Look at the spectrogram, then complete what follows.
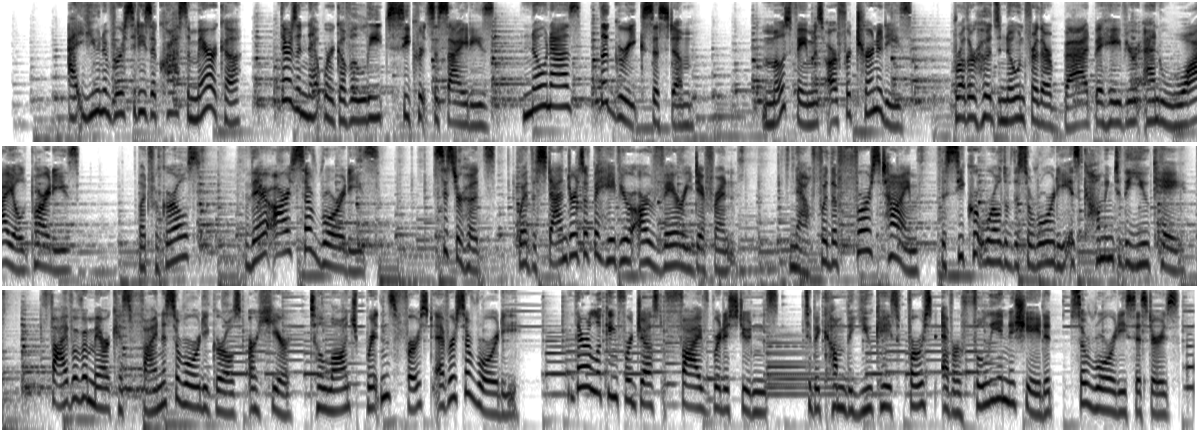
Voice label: Documentary

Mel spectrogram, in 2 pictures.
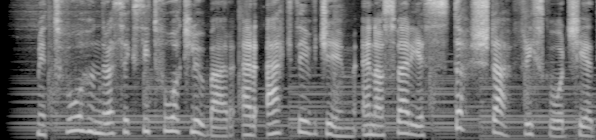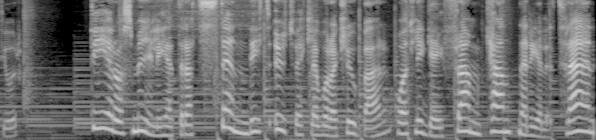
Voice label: Swedish

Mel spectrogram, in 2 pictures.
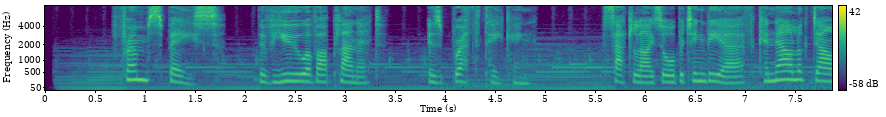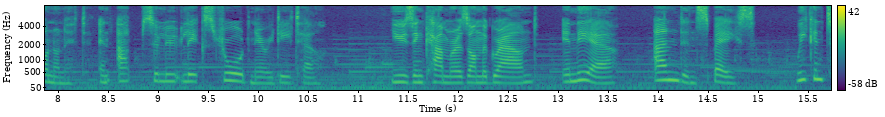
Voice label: English accent; Norwegian, Scandinavian

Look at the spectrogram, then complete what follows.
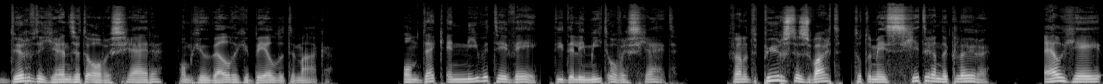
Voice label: Flemish; Male, Home Studio, 30s-50s

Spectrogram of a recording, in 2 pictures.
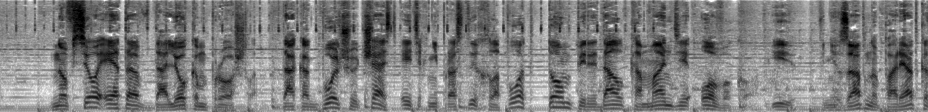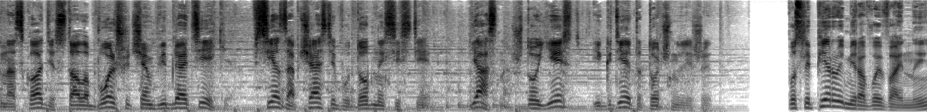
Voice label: Russian

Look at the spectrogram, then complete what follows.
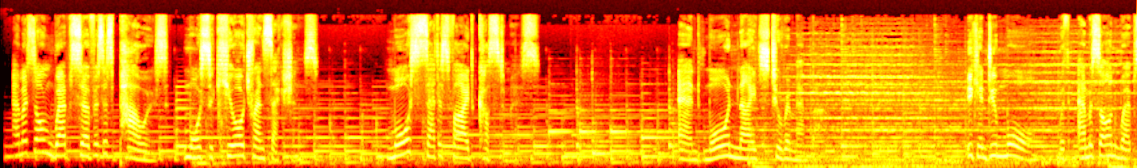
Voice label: Commercial English

